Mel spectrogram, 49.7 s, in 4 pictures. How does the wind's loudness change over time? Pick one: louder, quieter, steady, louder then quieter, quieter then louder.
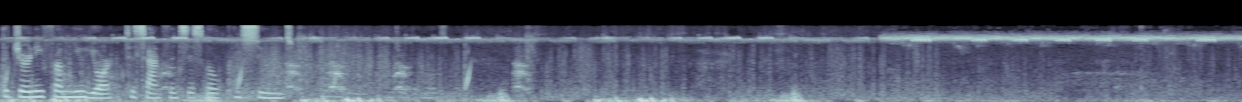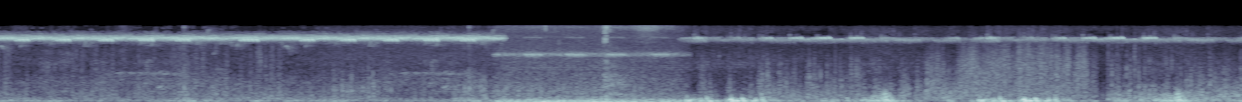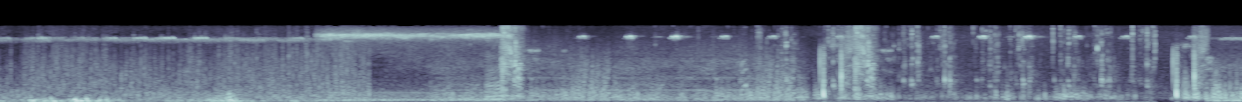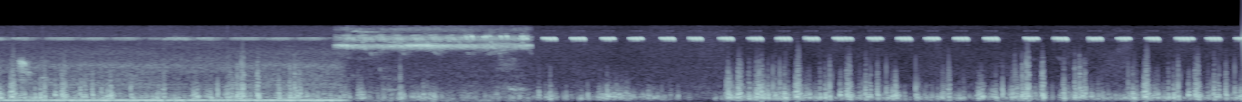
quieter then louder.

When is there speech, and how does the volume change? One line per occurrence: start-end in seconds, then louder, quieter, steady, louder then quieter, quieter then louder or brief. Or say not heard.
0.0-4.5 quieter.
